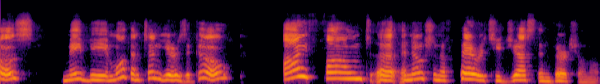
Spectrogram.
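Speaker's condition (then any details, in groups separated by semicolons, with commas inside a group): No condition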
